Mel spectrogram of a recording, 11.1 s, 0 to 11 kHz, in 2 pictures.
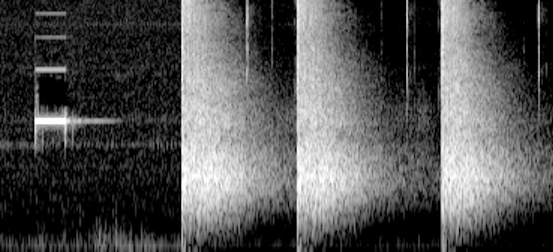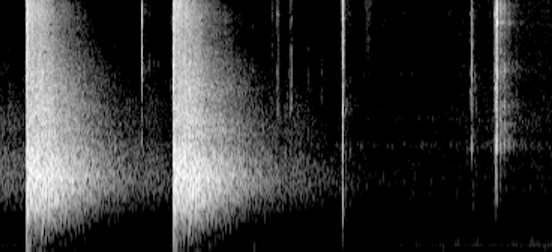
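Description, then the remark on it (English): A shot timer's short electronic beep sounds, then five loud, sharp gunshots ring out at a steady pace, with splits of 1.47 seconds, at a second target in a practical accuracy shooting drill, each trailing a brief reverberant decay, followed by a couple of faint clicks. “All right, now let's go to section D 5 shots on the second target for practical accuracy.”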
